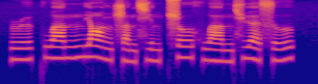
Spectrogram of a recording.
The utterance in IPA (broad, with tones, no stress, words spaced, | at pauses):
ɻɻ̩˧˥kwa˥n n̪jɑ˥˩ŋʂa˩nɕi˩n ʈ͡ʂɤ˥xwa˨˩n ɕɥɛ˥˩sɹ̩˧˥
